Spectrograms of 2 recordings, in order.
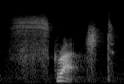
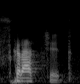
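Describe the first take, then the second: First: The ending is a plain t sound. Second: The ending is an extra 'it' syllable. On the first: The speaker calls it right. "Y se dice scratched" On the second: The speaker calls it wrong. "Not it"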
